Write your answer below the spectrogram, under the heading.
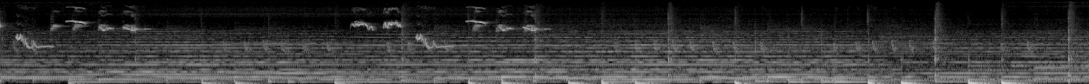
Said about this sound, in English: A woodpecker, off to make a nest in the carved-out trunk of a tree.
